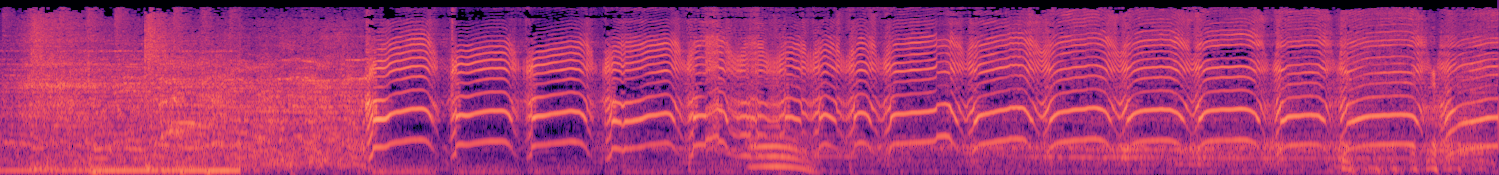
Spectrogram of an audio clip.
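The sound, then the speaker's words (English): A loud crowd booing, starting as a rumbling murmur and then swelling into a sustained roar of rising and falling, rhythmic wails that continue without pause to the end. “Listen, I've never heard a boo break windows.”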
